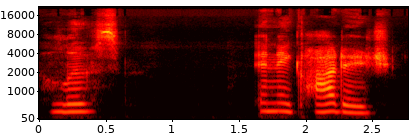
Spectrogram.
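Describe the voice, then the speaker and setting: A woman's voice: sits high, flat delivery, slow, bright, forceful tone, a little hiss or hum, full character voice. A young girl playing an innocent, earnest little storybook girl with a wide-eyed, exclaiming manner. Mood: matter-of-fact. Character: innocent little girl visiting her grandmother.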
